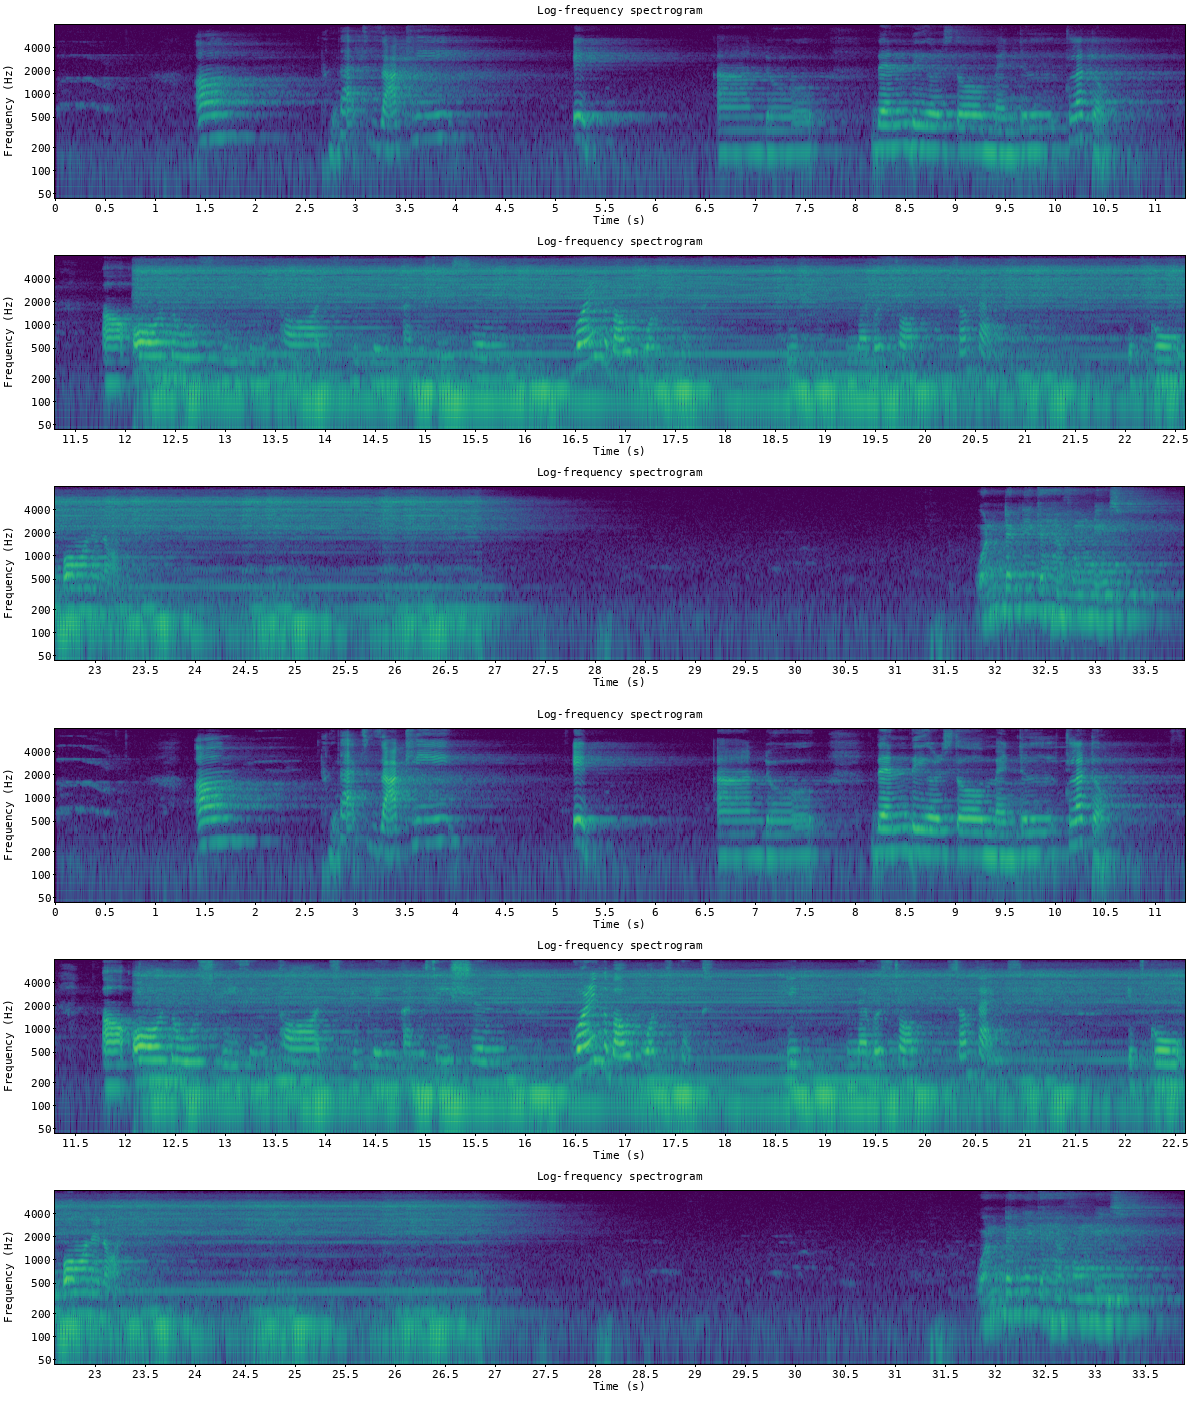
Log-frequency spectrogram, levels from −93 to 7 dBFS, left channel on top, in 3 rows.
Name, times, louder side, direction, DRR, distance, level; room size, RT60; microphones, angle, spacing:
voice 1, 0.0-0.4 1.4-1.9 2.7-4.1 5.2-5.4 6.6-10.6 11.8-16.2 16.4-17.9 18.6-18.9 19.2-20.0 20.2-20.8 21.5-21.6 22.0-23.4, right 5 dB, 60° right, 12 dB, 0.7 m, -30 dB
sound 1, 12.1-26.9, left 1 dB, 60° left, 2.7 m, -34 dB
voice 2, 31.5-33.3, equal, 80° left, -1 dB, 5.5 m, -35 dB
24.0 x 15.0 x 9.6 m, 2.3 s
head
